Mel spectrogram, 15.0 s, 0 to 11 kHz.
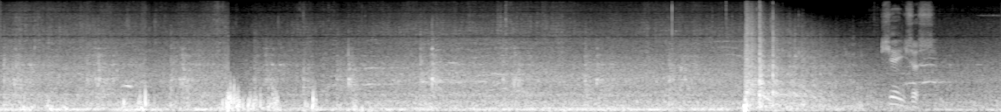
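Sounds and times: wind buffeting microphone: 0.0 - 13.2
cannon bang with echoing tail: 11.2 - 13.1.

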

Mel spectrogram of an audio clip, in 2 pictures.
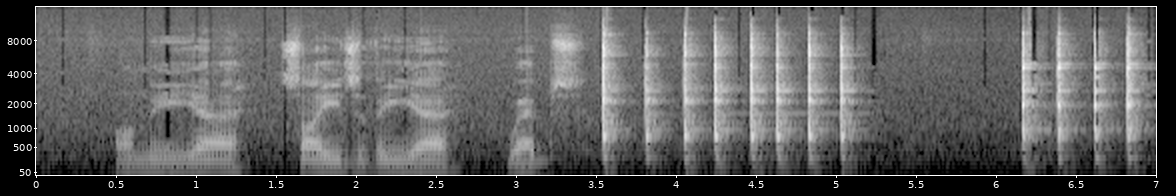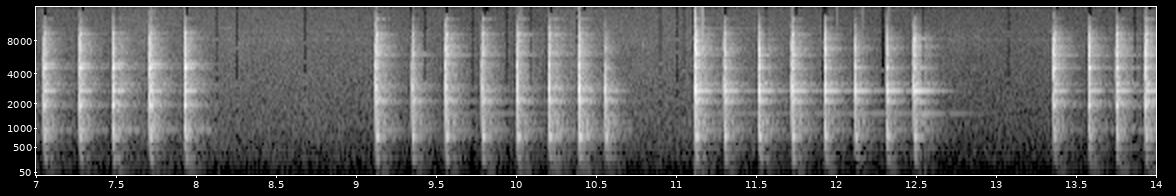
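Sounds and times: hammer tapping ringing metal: 3.6 - 5.2, 6.2 - 8.2, 9.1 - 12.8, 13.4 - 14.0.

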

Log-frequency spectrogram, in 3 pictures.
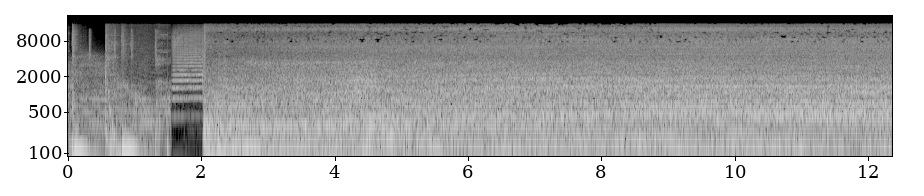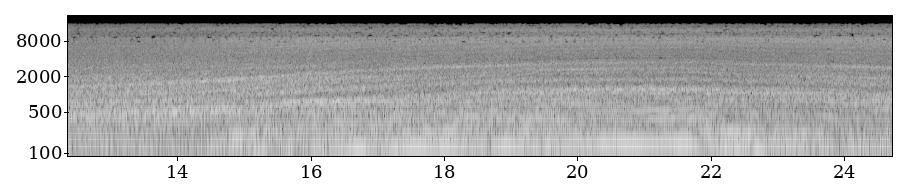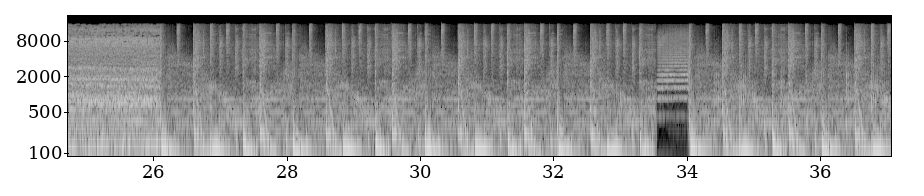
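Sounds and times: diesel engine revving: 2.1 - 26.1.

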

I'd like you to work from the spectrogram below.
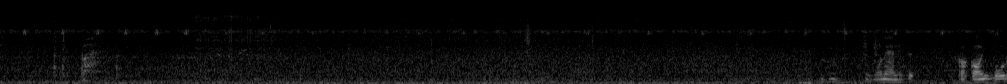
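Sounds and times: insect chirping: 0.0 - 10.0
soft steady hiss: 0.0 - 10.0.

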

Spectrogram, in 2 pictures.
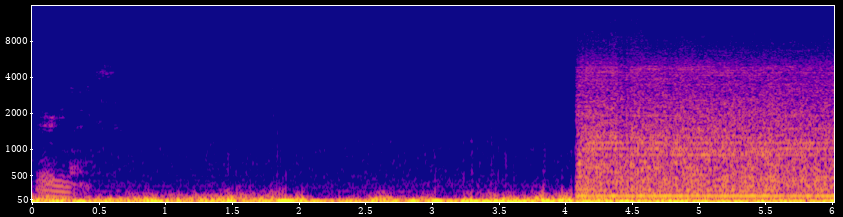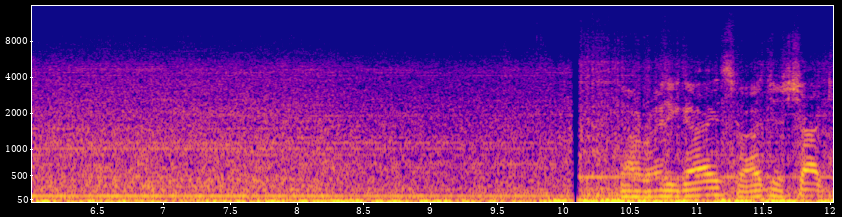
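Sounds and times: air compressor running: 4.1 - 12.0.

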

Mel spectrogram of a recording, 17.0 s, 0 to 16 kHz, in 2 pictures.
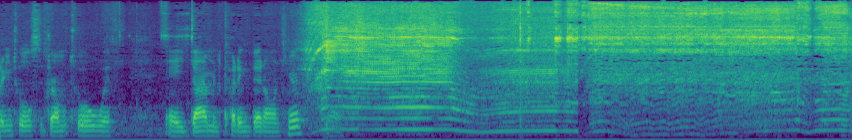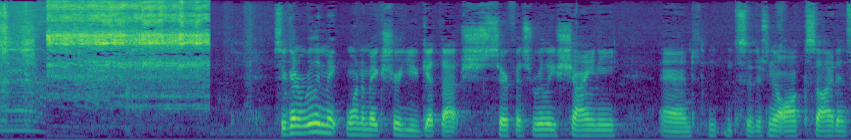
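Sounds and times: rotary tool cutting metal pipe: 3.0 - 10.6.

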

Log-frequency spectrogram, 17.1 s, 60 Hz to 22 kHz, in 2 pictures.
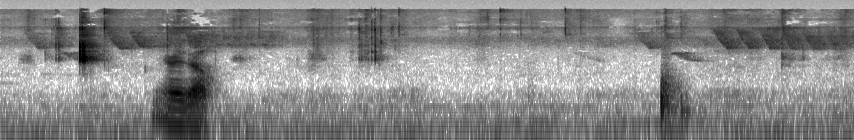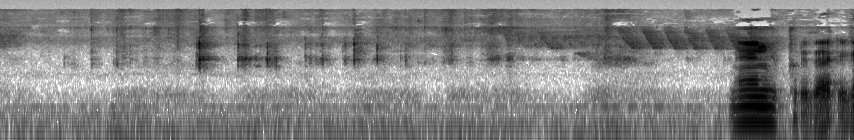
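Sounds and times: pistol parts clicking: 0.4 - 1.2.

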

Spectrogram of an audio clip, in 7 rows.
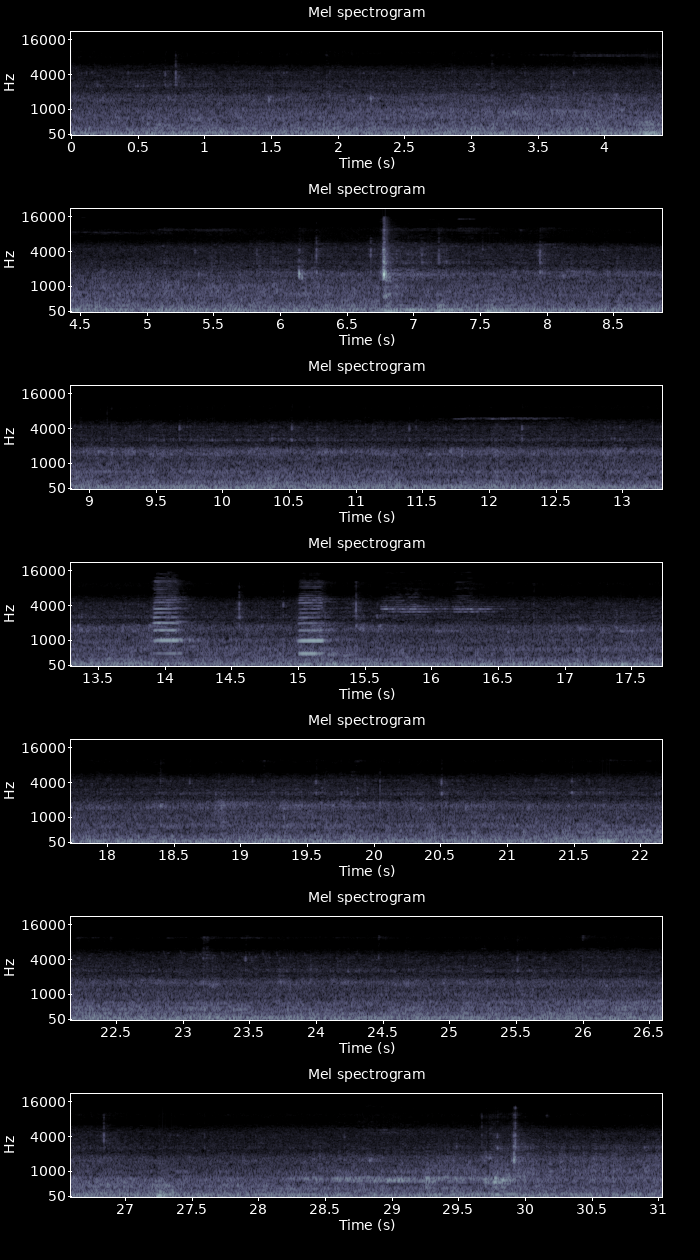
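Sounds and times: traffic rumble: 0.0 - 31.0
wind: 0.0 - 31.0
vehicle horn toots: 13.9 - 14.3, 15.0 - 16.6.

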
